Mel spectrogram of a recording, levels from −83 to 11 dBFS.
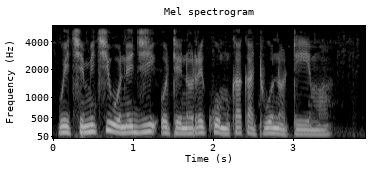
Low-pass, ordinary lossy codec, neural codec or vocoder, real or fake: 5.4 kHz; none; none; real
